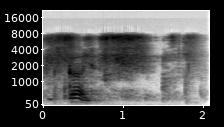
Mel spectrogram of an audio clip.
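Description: A short vocal sound falling in pitch, then a rustling, rubbing noise that fades out about two-thirds of the way through.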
